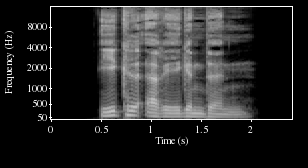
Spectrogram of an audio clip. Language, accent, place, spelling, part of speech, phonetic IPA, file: German, Germany, Berlin, ekelerregenden, adjective, [ˈeːkl̩ʔɛɐ̯ˌʁeːɡəndn̩], De-ekelerregenden.ogg
- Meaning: inflection of ekelerregend: 1. strong genitive masculine/neuter singular 2. weak/mixed genitive/dative all-gender singular 3. strong/weak/mixed accusative masculine singular 4. strong dative plural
